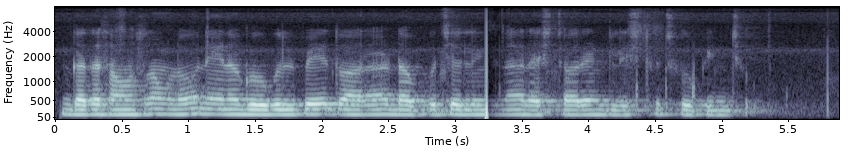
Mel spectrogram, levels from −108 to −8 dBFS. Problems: constant background noise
